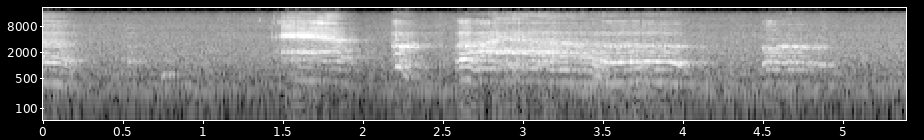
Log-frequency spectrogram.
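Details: Healthy newborn cry on the day of birth, 9 lbs and 21 inches long, crying as soon as he came out: strong, loud, repeated bursts with breaths between.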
